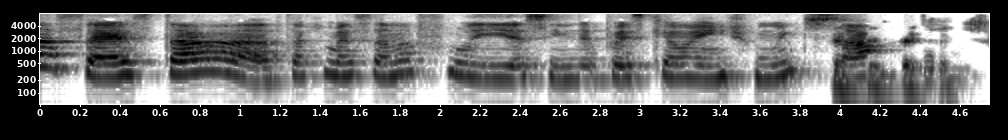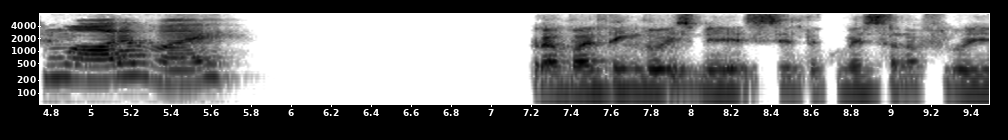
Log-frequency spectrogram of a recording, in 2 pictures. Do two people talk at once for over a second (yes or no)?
no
